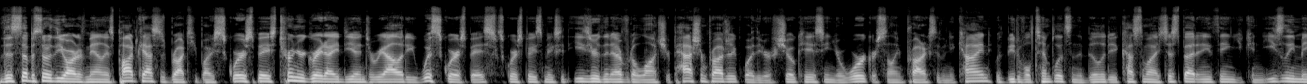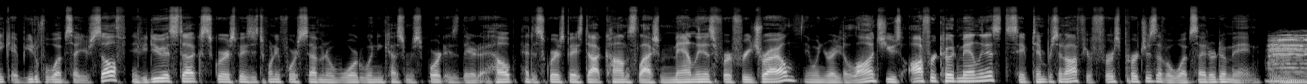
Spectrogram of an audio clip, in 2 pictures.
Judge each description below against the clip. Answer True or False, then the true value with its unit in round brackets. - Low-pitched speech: True (115 Hz)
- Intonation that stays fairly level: False (3.8 semitones)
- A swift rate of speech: True (245 wpm)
